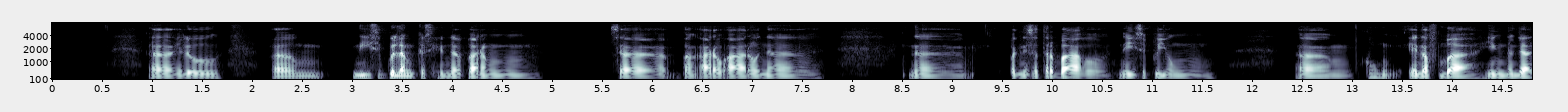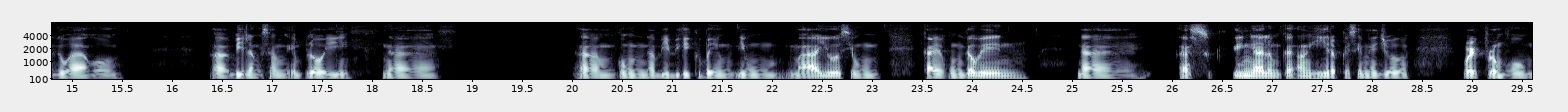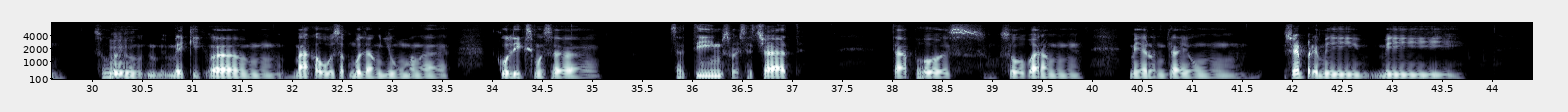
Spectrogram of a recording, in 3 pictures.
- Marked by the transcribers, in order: none
- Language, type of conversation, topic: Filipino, advice, Paano ko makikilala at marerespeto ang takot o pagkabalisa ko sa araw-araw?
- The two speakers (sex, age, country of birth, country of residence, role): male, 25-29, Philippines, Philippines, advisor; male, 45-49, Philippines, Philippines, user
